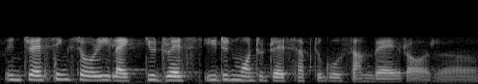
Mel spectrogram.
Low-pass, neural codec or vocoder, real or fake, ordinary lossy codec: 3.6 kHz; none; real; none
